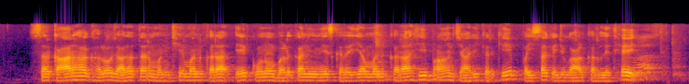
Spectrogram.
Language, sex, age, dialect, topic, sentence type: Chhattisgarhi, male, 18-24, Western/Budati/Khatahi, banking, statement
